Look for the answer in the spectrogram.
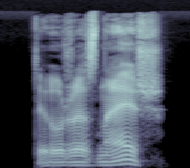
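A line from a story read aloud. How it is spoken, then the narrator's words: Low-voiced question. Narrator (Russian): вполголоса спросил Дертин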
